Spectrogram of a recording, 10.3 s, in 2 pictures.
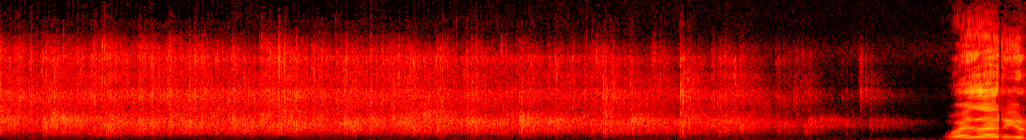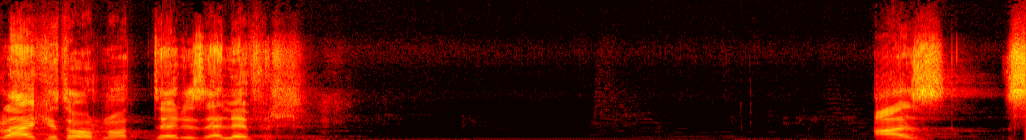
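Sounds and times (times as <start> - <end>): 
loud audience applause: 0.0 - 4.4
speech: 4.7 - 6.8, 9.5 - 10.2.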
